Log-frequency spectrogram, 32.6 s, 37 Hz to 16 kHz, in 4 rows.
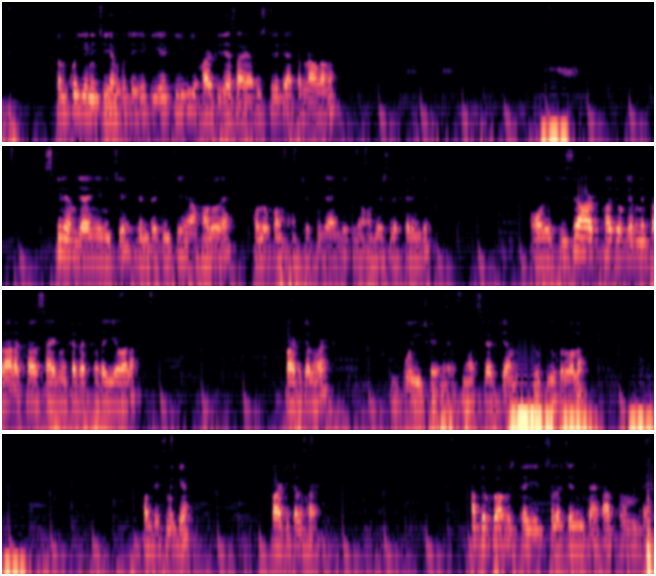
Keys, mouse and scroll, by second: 6.9-8.7 drag, 11.7-14.3 drag, 18.0-19.8 right drag, 21.9-23.8 right drag, 26.5-28.7 drag.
